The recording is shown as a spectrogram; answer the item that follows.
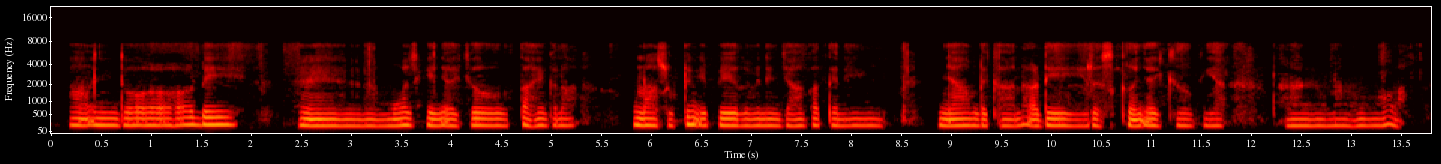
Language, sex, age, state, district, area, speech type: Santali, female, 30-45, Jharkhand, East Singhbhum, rural, spontaneous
